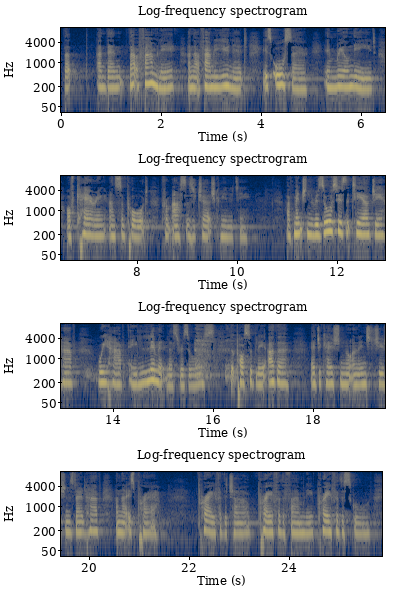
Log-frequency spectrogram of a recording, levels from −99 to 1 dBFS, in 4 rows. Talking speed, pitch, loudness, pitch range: 135 wpm, 185 Hz, -34 LUFS, 175-200 Hz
